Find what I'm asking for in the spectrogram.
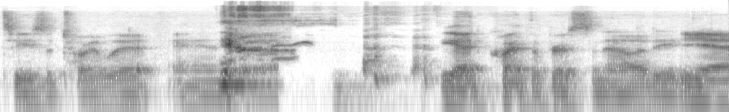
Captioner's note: laughing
